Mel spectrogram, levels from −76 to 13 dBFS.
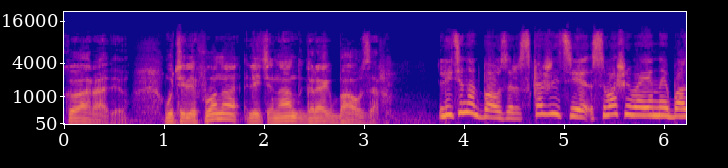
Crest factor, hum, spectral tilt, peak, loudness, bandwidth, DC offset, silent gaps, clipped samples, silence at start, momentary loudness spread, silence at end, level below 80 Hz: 12 dB; none; -4 dB/octave; -8 dBFS; -19 LUFS; 13 kHz; under 0.1%; none; under 0.1%; 0 s; 11 LU; 0 s; -46 dBFS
